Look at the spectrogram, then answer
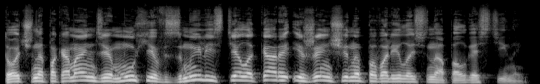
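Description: A man narrating an audiobook in a dramatic, expressive way. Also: on the high side, moderate pace, no room sound, clean studio sound.

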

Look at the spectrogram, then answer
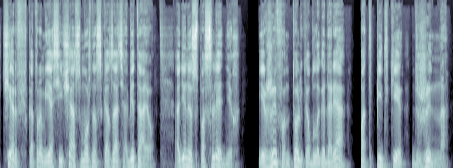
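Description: A man's voice: mid-range voice, animated, unhurried, no echo, studio quality, natural voice. A man voicing an old man speaking through a monster. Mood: calm.

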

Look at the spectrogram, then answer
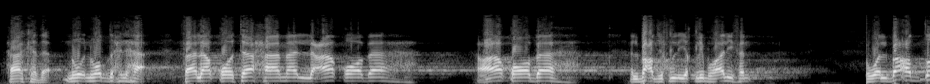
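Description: A man teaching Quran recitation rules, slowly drawing out example words and then briskly correcting mistakes, asking his students questions and answering them himself. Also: fairly high pitch, darkish tone, long reverb tail. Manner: slow, drawn-out demonstrations of each word, then quick corrections. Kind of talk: tajweed lesson with recited examples.

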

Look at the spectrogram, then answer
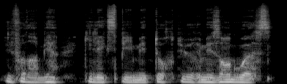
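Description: A man's voice: fairly low pitch, fairly even intonation, moderate pace, warm tone, husky. A man voicing a desperate young man accused of theft, speaking in impassioned, pleading outbursts.

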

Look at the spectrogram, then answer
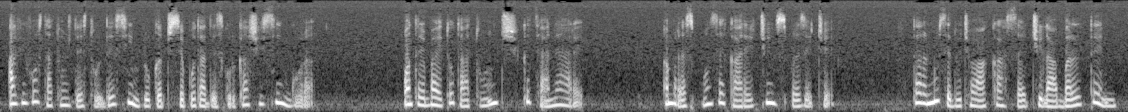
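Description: A woman reading a literary novel aloud in a measured, expressive storytelling manner. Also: medium pitch, gravelly, slight background noise, poor audio. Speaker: reader.

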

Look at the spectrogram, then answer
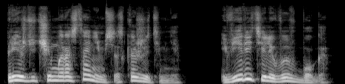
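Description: Guy doing a cool mocking young woman in an audiobook, way higher than his normal voice, unbothered. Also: wildly swooping pitch, fast, husky, heavily acted. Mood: cool, teasing. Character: scornful young African woman, calm and teasing. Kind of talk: audiobook character voice.

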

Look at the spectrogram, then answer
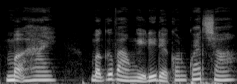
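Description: A woman's voice: medium pitch, normal speed, mellow, lightly acted. A woman doing a cheeky young servant girl. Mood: pleading. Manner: stammering, whiny, gossipy.

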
